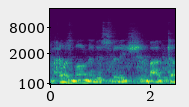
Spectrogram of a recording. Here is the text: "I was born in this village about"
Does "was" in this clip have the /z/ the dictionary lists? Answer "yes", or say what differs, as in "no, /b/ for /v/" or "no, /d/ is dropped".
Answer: yes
